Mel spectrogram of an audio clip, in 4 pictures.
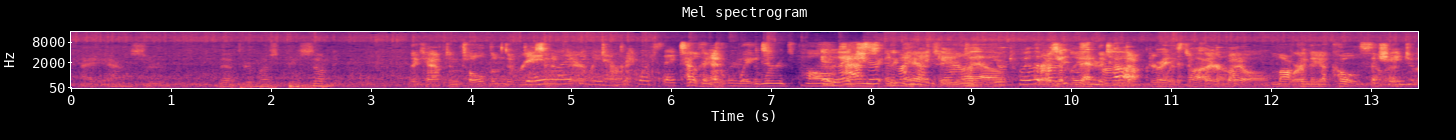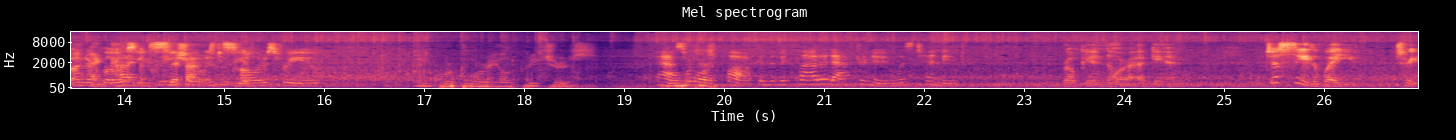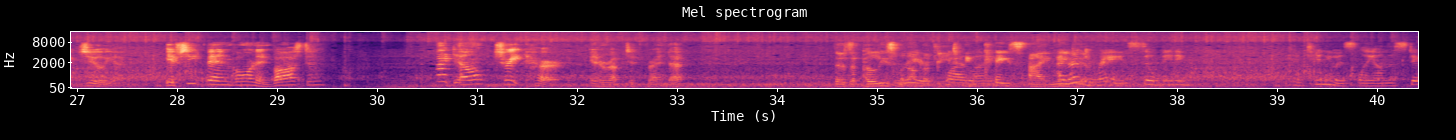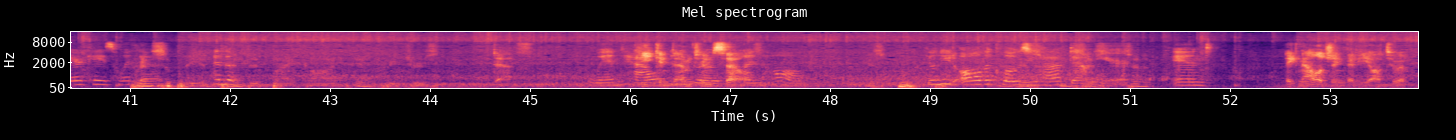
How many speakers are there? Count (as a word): seven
